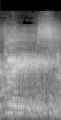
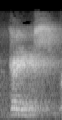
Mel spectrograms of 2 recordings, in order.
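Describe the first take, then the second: First: "Grace" with a rolled Scottish r, said big; Scottish accent. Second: Said in the usual way. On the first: Shown as a demonstration. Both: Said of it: "you should say it with that Scottish accent".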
